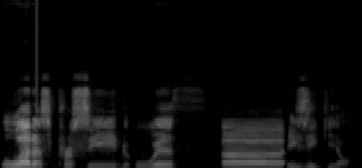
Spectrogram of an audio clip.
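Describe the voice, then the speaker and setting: A man's voice: mid-range voice, slow pace, a little mellow, dull audio. A man acting as game master, chatting easygoingly with his players over voice chat and laughing often. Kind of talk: running an online tabletop game session.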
